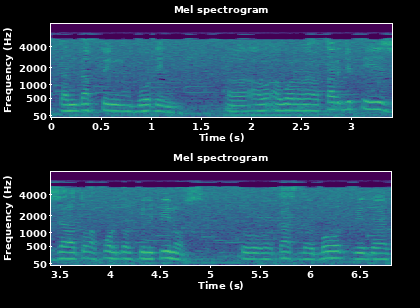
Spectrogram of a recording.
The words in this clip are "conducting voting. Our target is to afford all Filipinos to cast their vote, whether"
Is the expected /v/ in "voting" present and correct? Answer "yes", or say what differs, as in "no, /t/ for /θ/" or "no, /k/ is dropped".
no, /b/ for /v/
